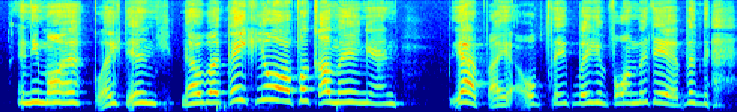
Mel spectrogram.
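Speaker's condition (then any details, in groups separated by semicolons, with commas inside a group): Cerebral palsy; obvious speech impairment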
